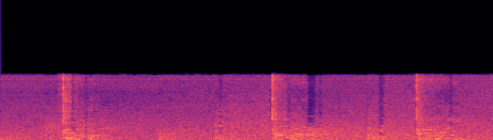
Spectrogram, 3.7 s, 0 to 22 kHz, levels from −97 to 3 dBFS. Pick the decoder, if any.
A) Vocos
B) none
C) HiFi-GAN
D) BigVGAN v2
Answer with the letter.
A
